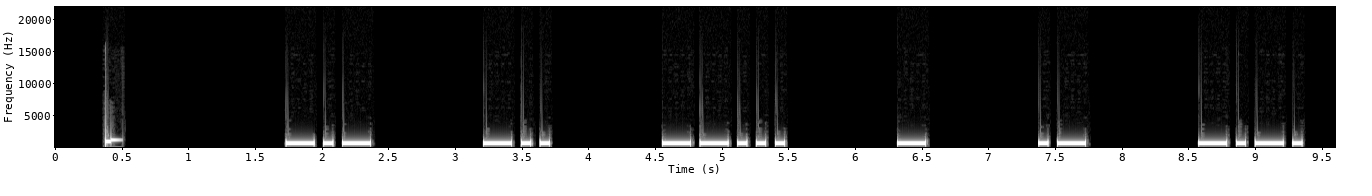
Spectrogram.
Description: Morse code, heard as a keyed tone, about 17 wpm, spaced as for 8 wpm, 700 Hz. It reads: KD7TAC
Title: USA Call Signs - 6 Characters - 4x Character Spacing - 17wpm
